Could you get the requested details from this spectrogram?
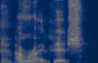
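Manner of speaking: put-on brash, cocky, aggressive in-your-face taunting tone.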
